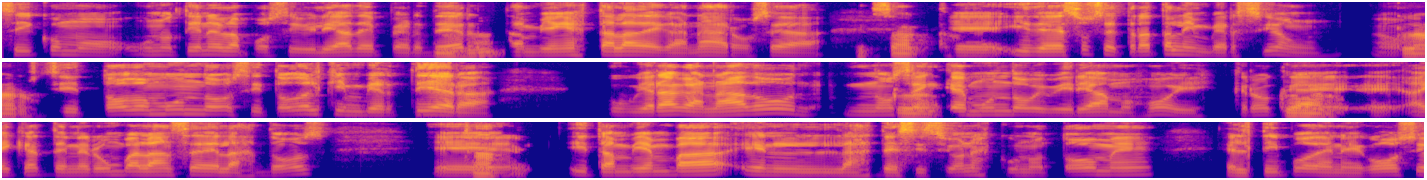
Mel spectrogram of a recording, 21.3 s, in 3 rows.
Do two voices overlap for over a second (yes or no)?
no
